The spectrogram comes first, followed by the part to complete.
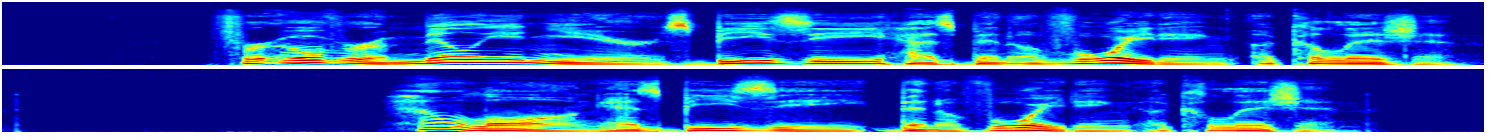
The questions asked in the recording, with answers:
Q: How long has BZ been avoiding a collision?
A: BZ has been avoiding a collision for over a million years.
